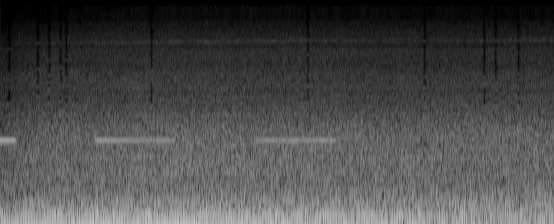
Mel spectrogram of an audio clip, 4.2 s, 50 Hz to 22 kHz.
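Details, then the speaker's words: 2018 Toyota Tundra 5.7 V8 after fuel pump replacement (crank-no-start fixed), started after extended crank: low, steady, even burble with no stumble or tapping; normal idle. "I tried to cycle the key to prime it a few times but it still seemed like it just had to have an extended crank in order for it to build up enough pressure to get it started but once it got started this thing's running great"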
